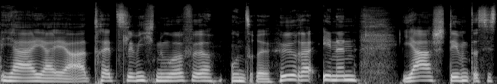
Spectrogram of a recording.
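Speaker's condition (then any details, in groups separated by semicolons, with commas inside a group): No condition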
